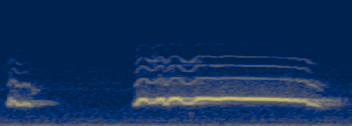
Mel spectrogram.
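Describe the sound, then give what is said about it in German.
A small owl (a Kauz) sitting at the edge of a path calls: a brief short note, then after a pause a longer, drawn-out tonal hoot that holds steady before fading, clear against a quiet background with no talking. “Was für ein Tier könnte das gewesen sein? Ich finde, es hat sich angehört wie eine Eule.”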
